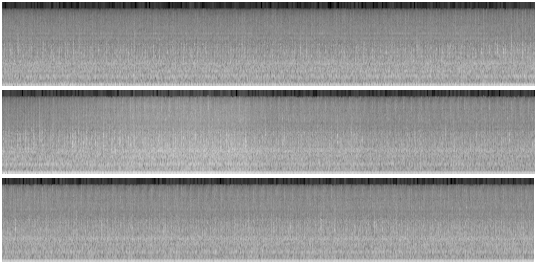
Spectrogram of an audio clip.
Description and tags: Recorded in Bangkok, Chiang Mai, KaPhangan, Thathon, Mae Salong ... with a microphone on minidisc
